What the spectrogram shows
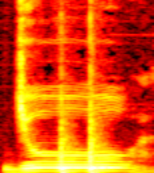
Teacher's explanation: Mad Thobi'i panjangnya dua harakat atau kira-kira dua ketukan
